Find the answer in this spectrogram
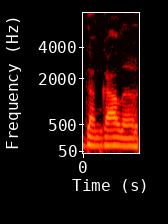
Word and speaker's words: Dongala: Everything else is Dongala Official. But if you put in Dongala, you're gonna find me. There's not too many Dongalas out there. And go ahead and spell it. It's Dongala. Don Gala.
